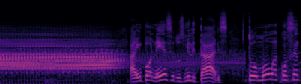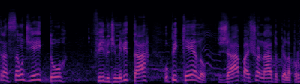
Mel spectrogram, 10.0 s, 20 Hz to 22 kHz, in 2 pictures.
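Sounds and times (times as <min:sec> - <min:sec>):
police siren warbling: 0:00.0 - 0:04.1.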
